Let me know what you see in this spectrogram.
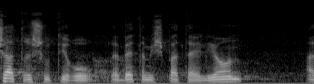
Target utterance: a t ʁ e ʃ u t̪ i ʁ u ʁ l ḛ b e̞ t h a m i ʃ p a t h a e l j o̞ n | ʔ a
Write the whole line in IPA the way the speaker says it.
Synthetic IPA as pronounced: a t ʁ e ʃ u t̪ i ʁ u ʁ l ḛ b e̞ t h a m i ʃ p a t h a e l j o̞ n | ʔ a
